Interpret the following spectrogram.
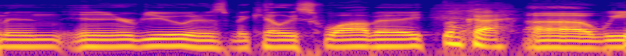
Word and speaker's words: Michele Soavi: void podcast it was directed by the great Meli Suave who who Jim has assured me uh he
